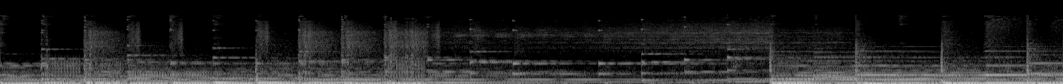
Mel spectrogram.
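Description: From start to finish the audio plays at half speed and sits a full octave, 12 semitones, lower than it should. This is the wrong sample rate fault: samples are clocked out at a slower rate than they were captured at, with no conversion, which fits audio recorded at 44.1 kHz being played at about 22 kHz. Unlike a pitch shift or a time-stretch, where one property changes alone, here speed and pitch move together by exactly the same ratio.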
